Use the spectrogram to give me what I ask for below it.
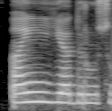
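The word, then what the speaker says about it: أن يدرس: इसको पढ़ते नून को नहीं प्रोनाउंस करते, अलिफ जो है या से, या के साथ कनेक्ट हो जाता है और फिर इसको इस तरह से पढ़ा जाता है आई यदरुसा। तो जो सीन पे दम्मा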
